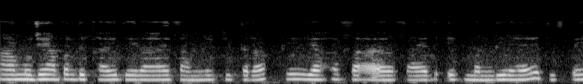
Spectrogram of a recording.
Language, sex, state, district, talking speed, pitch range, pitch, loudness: Hindi, female, Bihar, Muzaffarpur, 195 wpm, 210-230 Hz, 220 Hz, -15 LUFS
